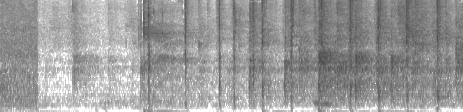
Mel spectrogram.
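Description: Audience applause at a Korean forum event, with scattered hand claps that start sparse and grow into a denser round of clapping, fairly faint and close.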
